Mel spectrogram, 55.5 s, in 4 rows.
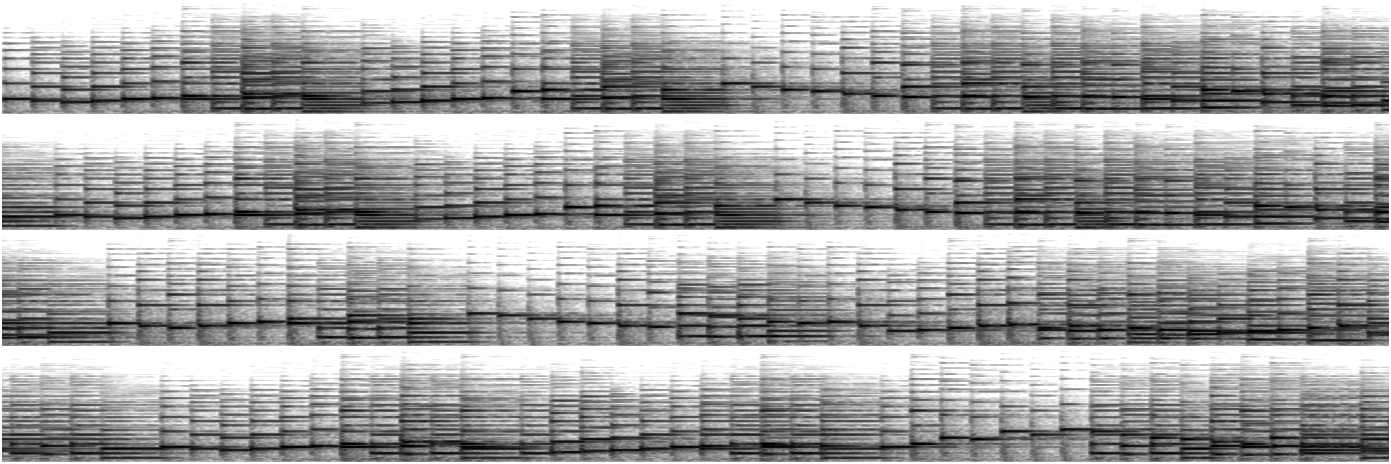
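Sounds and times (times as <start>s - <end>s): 
minuet: 0.1s - 55.4s.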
